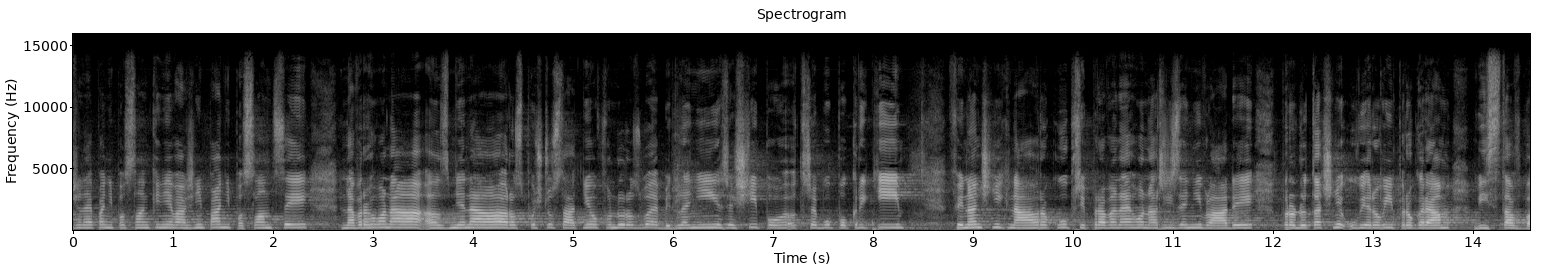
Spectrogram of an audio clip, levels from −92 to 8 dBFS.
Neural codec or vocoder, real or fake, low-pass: none; real; 14.4 kHz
